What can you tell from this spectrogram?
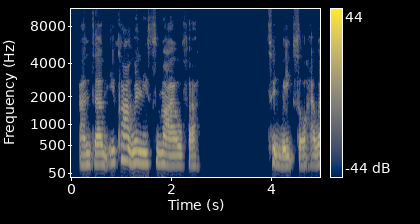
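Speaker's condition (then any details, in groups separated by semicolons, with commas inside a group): Muscular dystrophy; progressive muscle wasting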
